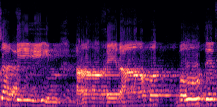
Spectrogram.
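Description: A man's voice chanting a sermon in a drawn-out, tearful melodic tune through a public-address microphone. He holds long, sliding notes, with short breaths about a second and a half in and near the end.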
